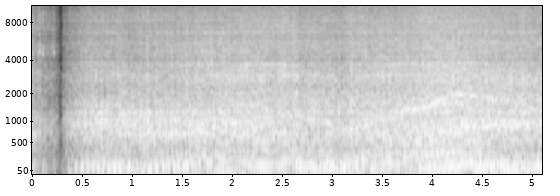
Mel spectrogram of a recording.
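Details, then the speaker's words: Honda Vario 125 scooter after repairing the CVT pulley without replacement parts. It starts with a blip and settles to a smooth idle and light rev; the idle tak-tak knock is gone. "Oke sudah terpasang kita coba Nyalakan Nah teman-teman di sini suara toktak-toktaknya hilang"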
